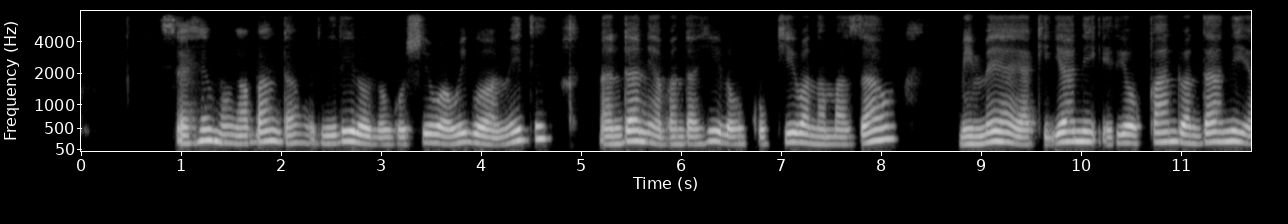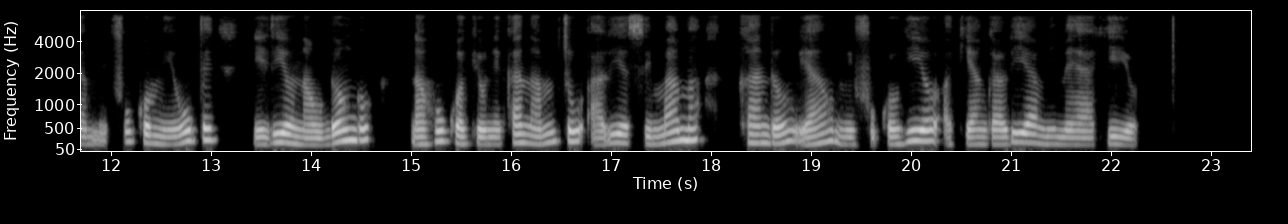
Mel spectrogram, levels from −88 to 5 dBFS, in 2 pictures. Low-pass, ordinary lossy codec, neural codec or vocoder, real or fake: 7.2 kHz; Opus, 64 kbps; codec, 16 kHz, 0.9 kbps, LongCat-Audio-Codec; fake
